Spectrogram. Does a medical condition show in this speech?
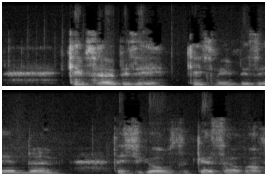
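Yes: motor neuron disease; first physiotherapist Amy Parkes, occupational therapist help with gadgetry.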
